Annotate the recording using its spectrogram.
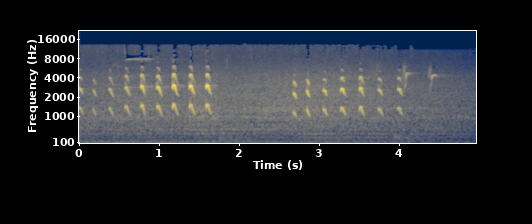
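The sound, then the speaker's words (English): A sparrowhawk calls in two rapid bursts of sharp, repeated notes, about six in each series, with a short pause between. The calls are clear over a quiet background. “The sparrowhawk may then fly its quarry to a hedgerow, plucking it furiously before starting to feed.”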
